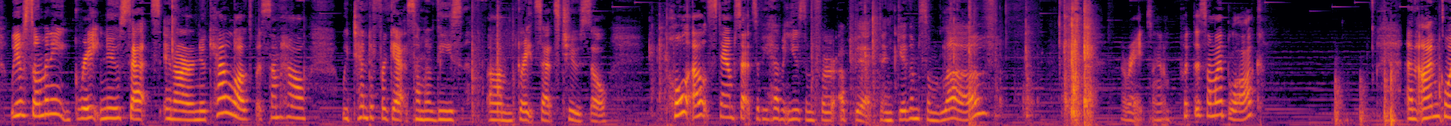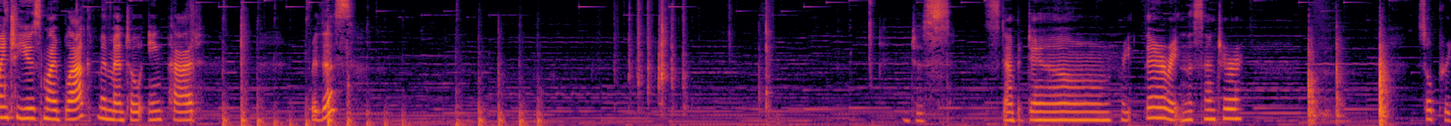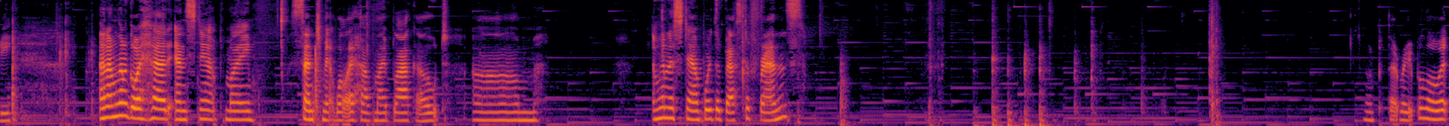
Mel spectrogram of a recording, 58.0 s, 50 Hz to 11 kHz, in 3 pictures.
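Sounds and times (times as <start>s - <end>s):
soft background music: 0.0s - 58.0s
ink pad tapping on stamp: 22.3s - 24.8s, 51.8s - 53.2s.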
